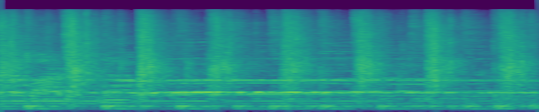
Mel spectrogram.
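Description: Amateur band playing a song: young men singing together over strummed acoustic guitar, electric guitar, violin, tuba and cajon. A steady beat runs about twice a second, with a long held note from about a second in.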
